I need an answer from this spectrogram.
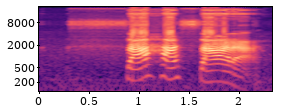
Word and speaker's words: Sahasrara: for this chakra is Sahasrara. Sahasrara. Okay, I'm probably saying that wrong, but it's spelled Sahasrara. But the Rara isn't like rah rah, it's rah rah. Okay, you draw out the first day.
